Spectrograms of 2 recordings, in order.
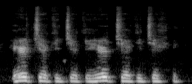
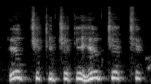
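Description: First: Raspy voice. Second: High singsong chicken call. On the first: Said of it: "heard this raspy voice from the woods go". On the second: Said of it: "he'd go". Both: Retold or imitated.

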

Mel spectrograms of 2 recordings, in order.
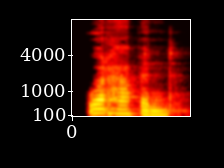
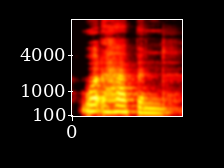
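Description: First: Said in the usual way. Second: High, urgent question; demanding. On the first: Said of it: "he inquired". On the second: A narrator's reading. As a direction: demand an answer, pitch raised. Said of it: "she demanded".

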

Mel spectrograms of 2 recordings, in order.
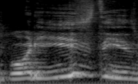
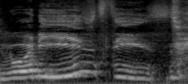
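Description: First: Said in the usual way. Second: Drawn out very slowly, each word stretched; slow disbelief. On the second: Real, not acted. Repeated disbelief.

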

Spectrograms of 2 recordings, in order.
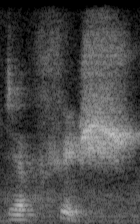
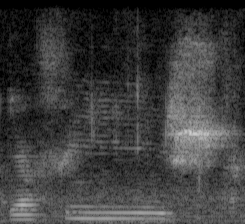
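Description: First: Fisch with a short, quick I. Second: Fisch with the I wrongly drawn out, "Fiiisch"; wrong long I. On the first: Teacher asking learners to listen again, short-I demo. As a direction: keep the I in "Fisch" brief. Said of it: "bởi vì đây là âm Y ngắn". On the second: Teacher showing what never to say, long-I mistake. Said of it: "không bao giờ đọc là". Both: Shown as a demonstration.

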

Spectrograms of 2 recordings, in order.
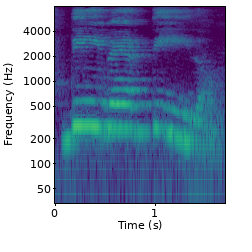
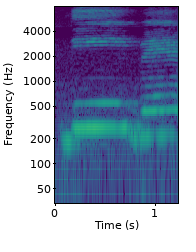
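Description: First: Said in the usual way. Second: "divertido" broken into di, ver, tido; spell-along "divertido" with gaps between syllables; syllable-by-syllable dictation. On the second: Shown as a demonstration. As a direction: dictate "divertido" in separate chunks for writing. Dictating the word while writing.

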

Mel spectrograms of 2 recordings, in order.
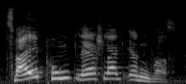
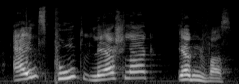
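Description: First: Slowly spelling out zwei Punkt Leerschlag irgendwas, word by word; slow dictation. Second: Slowly spelling out eins Punkt Leerschlag irgendwas, word by word; slow dictation. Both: Shown as a demonstration. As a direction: dictate each piece as if typing it. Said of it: "Sondern jemand hat geschrieben".

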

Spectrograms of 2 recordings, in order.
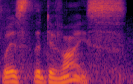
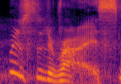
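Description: First: Said in the usual way. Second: Lightly voiced villain, pitched up; a hint of a scheming villain; mustache twirling villain. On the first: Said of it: "twirling his mustache like this". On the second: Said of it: "That's how he sounds".

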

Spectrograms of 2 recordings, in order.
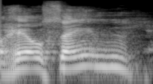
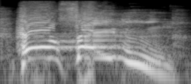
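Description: First: Said in the usual way. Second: Mock heckler shout. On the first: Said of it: "what did he say, Dale?". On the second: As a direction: bellow it across the cabin to mock. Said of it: "One guy says".

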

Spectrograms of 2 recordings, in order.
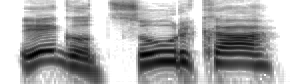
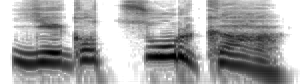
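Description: First: High, loud, slow scornful echo; mock the answer; exasperated outburst. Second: High, loud, slow announcement; triumphant reveal. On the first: Boys exploding at Jack's news, high and scornful. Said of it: "niemal wybuchnęliśmy". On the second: Jack revealing to the boys, high loud and drawn out. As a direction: drop the big secret. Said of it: "powiedział". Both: A narrator's reading.

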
